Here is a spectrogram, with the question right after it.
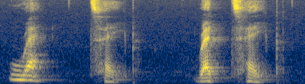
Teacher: In everyday English, the letter D when it's followed by a T in the next word, like it is here, red tape, well, it disappears.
